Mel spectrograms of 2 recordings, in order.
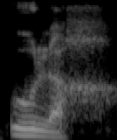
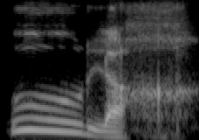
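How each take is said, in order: First: The first vowel is said plainly without emphasis. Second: The first vowel is strongly emphasized and prominent. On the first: "Versus this would be just ulach" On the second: "It's where you overemphasize the oo or o"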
